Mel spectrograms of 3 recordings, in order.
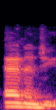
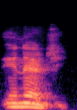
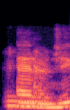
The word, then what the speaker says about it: energy: Now the stress is on the first syllable. This one, we say energy, not energy. Okay, energy.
